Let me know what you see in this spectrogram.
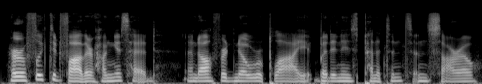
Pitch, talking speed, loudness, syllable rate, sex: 155 Hz, 200 wpm, -20 LUFS, 5.9 syllables/s, female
